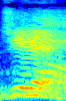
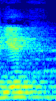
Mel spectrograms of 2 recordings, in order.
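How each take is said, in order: First: It begins with a j sound. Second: It begins with a hard g sound. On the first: The speaker calls it right. "तो हम इसको ज्ञ ना पढ़कर क्या पढ़ेंगे, जय" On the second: The speaker calls it wrong. "हम इसको ये बोलते आ रहे हैं गे गे गे गे, जबकि गे होता ही नहीं"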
